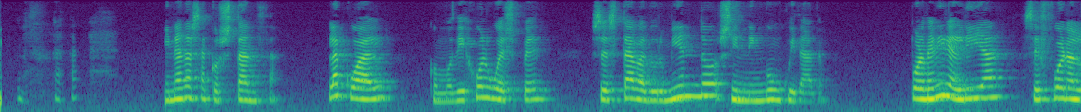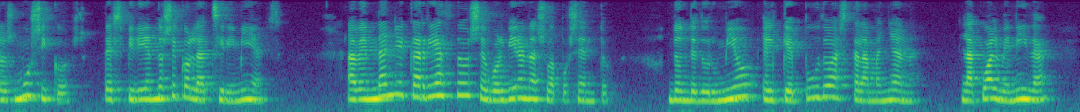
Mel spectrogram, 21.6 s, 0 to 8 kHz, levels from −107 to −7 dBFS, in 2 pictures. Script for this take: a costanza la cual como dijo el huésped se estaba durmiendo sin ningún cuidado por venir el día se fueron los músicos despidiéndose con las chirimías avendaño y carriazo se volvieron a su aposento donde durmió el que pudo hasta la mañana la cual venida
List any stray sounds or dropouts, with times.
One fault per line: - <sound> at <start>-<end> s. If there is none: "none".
- laugh at 0.1-1.2 s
